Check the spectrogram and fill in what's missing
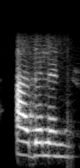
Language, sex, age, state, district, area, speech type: Telugu, female, 30-45, Andhra Pradesh, East Godavari, rural, conversation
